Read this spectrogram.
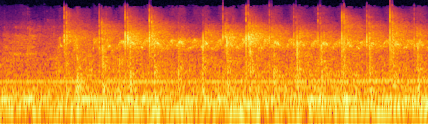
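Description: A man's footsteps thud quickly on a rubber floor as he runs.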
